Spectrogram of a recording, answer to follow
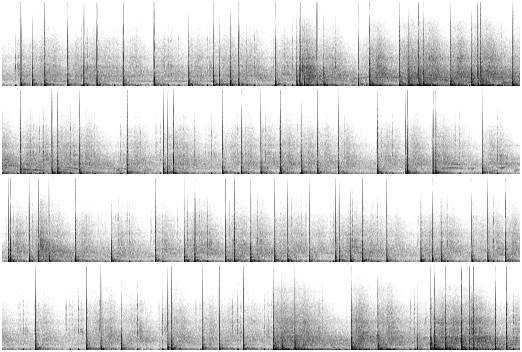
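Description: Aerial fireworks shells bursting one after another in a dense, continuous run of bangs and crackles, with no pause between reports.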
